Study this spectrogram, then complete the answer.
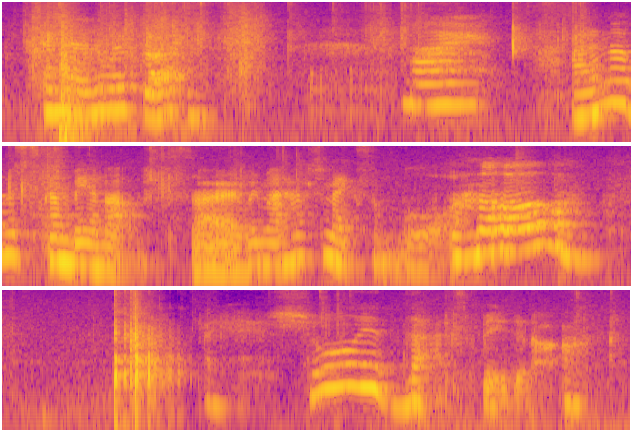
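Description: A woman with a high pitch talks at a very slow pace with very wide pitch swings and long, frequent pauses, all over loud background noise. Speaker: vlogger. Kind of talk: casual vlog narration. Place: kitchen. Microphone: camera far.

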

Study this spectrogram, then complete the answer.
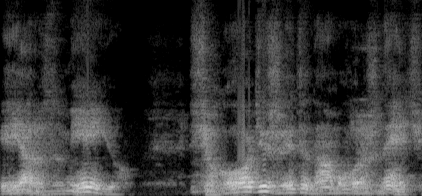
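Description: A put-on character voice from a man, fairly slow in pace, with a slight echo. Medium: audio drama. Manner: bossy, contemptuous.

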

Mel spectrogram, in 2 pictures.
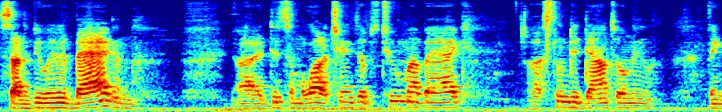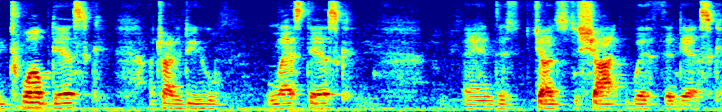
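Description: With light background noise, a man speaks at a fairly slow pace, leaving long, frequent pauses. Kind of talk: casual vlog chat. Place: home room. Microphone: phone near.

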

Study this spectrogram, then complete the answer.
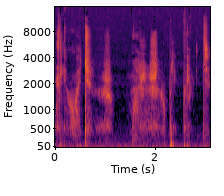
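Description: A woman whispers, soft-spoken throughout. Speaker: ASMR creator. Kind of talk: soft ASMR whispering to viewer. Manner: soft slow ASMR whisper. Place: home room. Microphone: studio mic.

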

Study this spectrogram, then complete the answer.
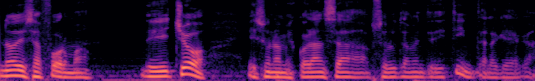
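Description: Somewhat breathy and dark, mellow in tone, a man speaks at a moderate pace with big swings in loudness. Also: ordinary pitch variation. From Argentina. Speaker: radio host. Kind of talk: casual chat. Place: studio. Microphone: studio mic.

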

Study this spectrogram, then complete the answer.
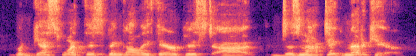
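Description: A woman with an American accent talks at a medium pitch with ordinary pitch variation. Her voice is somewhat breathy. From US Midwest, Springfield, Illinois; Illinois. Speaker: documentary filmmaker and caregiver; guest. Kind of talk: interview conversation. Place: home room. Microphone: echo.

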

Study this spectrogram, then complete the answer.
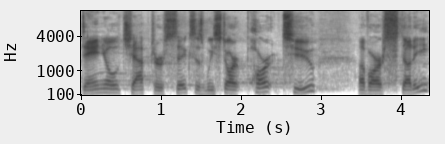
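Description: Man's voice, ordinary pitch variation. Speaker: pastor. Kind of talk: sermon. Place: church.

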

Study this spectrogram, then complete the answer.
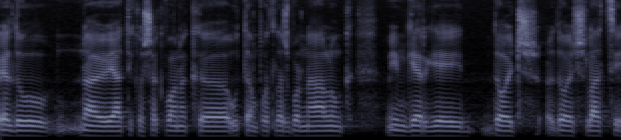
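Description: The delivery keeps a moderate pace with monotone, flat intonation. The tone is dark and mellow. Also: man. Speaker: football coach. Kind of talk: sports interview. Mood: calm, serious. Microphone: handheld.

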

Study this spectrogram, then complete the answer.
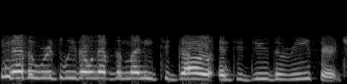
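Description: Her pace is moderate. This woman's voice sits high in pitch. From Italy. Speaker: investigative journalist and ufologist. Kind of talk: panel discussion.

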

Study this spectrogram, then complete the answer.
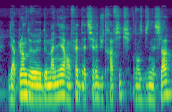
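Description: A man's fairly low-pitched voice with fairly even intonation. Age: 20s. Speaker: online marketing agency owner; podcast guest. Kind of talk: podcast interview. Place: home room. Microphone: webcam.

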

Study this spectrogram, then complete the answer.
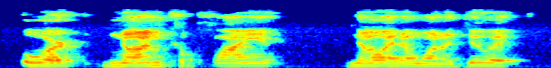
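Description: This man has an American accent. His pitch sits high. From Lowell, Massachusetts; Massachusetts. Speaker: author, former special ed teacher; former special ed teacher. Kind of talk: interview. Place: home room. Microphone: webcam.

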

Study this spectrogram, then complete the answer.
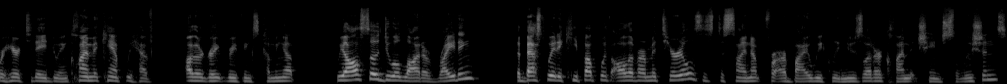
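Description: Very fast and bright, sharp in tone, a man speaks with ordinary pitch variation in a dry sound with no echo against a quiet background. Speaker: presenter. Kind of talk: briefing presentation. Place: hall. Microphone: podium.

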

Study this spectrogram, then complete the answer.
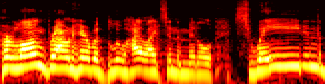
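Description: Lively intonation in a natural voice reading text aloud.

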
